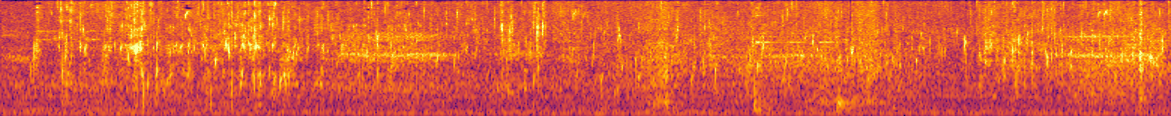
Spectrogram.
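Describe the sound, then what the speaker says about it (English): Water pours into a container of mortar mix for a flower pot, a steady close trickling and splashing stream that runs the whole time with no talk. "I'm gonna pour my water in here."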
